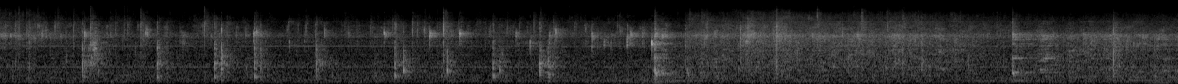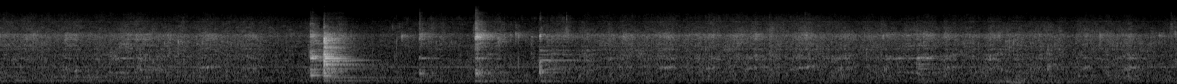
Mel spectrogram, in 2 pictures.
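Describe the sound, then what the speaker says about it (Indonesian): Onions sizzle as they drop into hot oil in a pan for a spicy chili and anchovy sambal, a crackling hiss with scattered pops and a louder sputter midway. "Oke, minyak kita udah panas. Kita masukkan bawang bombaynya dulu."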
